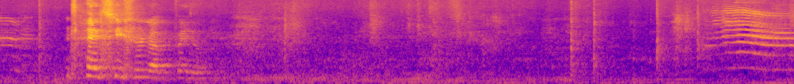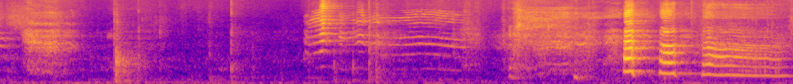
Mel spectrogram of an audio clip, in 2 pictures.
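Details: Eva, a female cat, overly excited indoors, lets out two loud wavering meows in the middle stretch, each rising and falling, while a woman talks to her in Spanish before and after.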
